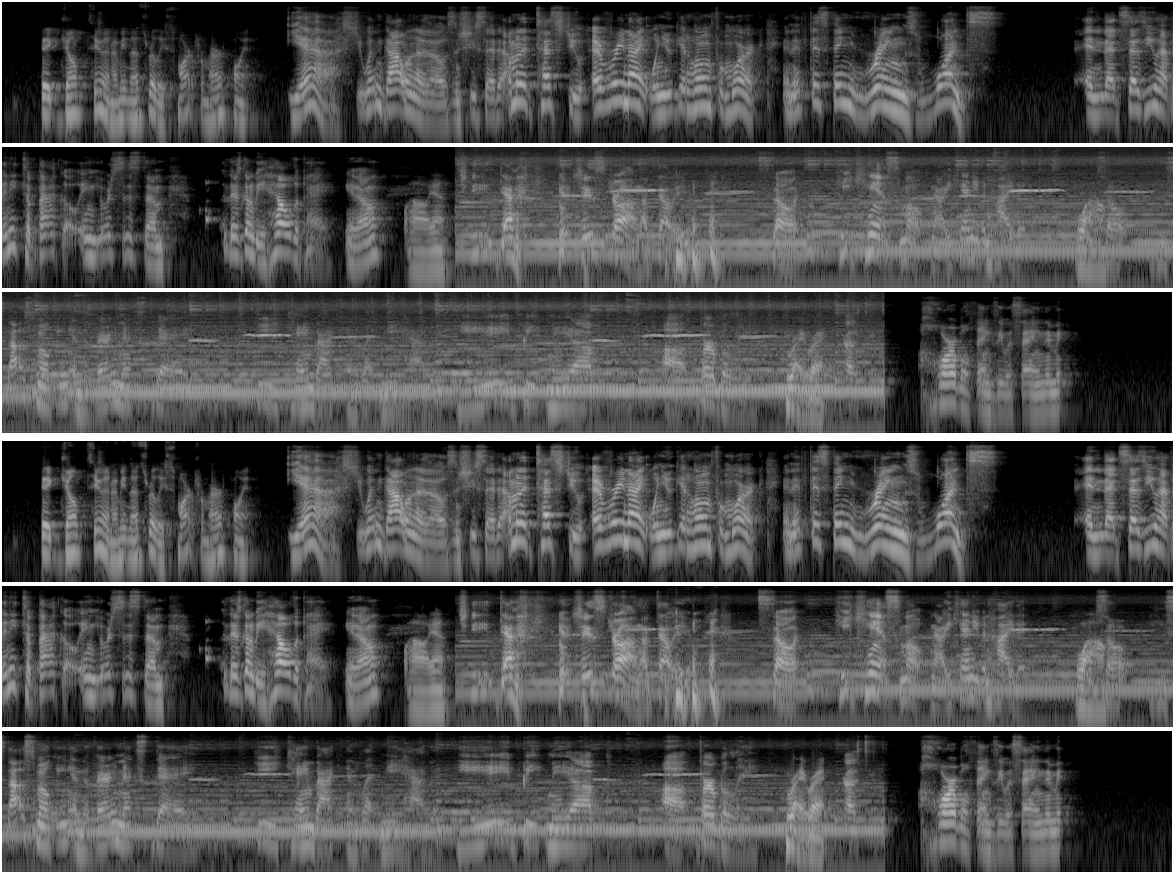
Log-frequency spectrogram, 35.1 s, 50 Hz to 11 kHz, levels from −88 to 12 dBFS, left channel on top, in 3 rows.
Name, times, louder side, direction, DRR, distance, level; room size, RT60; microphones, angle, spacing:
voice 1, 0.4-2.5 15.7-16.2 18.4-18.9 22.4-22.8 31.2-31.7, right 3 dB, 80° right, 13 dB, 1.4 m, -29 dB
voice 2, 2.8-9.9 10.7-13.6 13.9-15.5 16.4-18.6 19.3-19.7 20.0-22.0 22.7-22.9 23.2-25.3 25.9-29.4 29.7-31.0 31.8-32.0 32.6-34.0, right 3 dB, 20° right, 12 dB, 0.7 m, -28 dB
sound 1, 16.2-32.2, left 4 dB, 70° left, 0.8 m, -32 dB
15.5 x 11.5 x 7.9 m, 0.43 s
head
